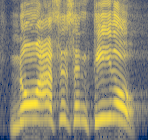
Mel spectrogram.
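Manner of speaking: "No" punched high and loud, the whole phrase very slow; stress on No. Shown as a demonstration. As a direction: lean hard on "No", drawn out and loud. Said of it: "la viuda pobre ... echa todo su sustento". ("No" muy acentuado, fuerte, agudo y lento)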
